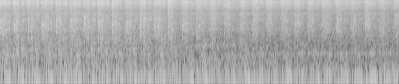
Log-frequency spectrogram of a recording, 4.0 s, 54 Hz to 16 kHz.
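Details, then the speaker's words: 1967 Cadillac hearse, first start after sitting over a year, top end checked and repaired, cranked to build oil pressure: loud, lumpy low rumble with uneven pulses about two per second at idle; runs, but rough. "Sounds like [ __ ] but it lives."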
